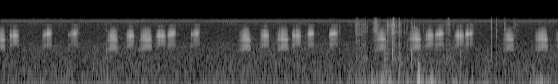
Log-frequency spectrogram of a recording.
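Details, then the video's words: Common parsley frogs at Gotarta near El Pont de Suert giving brief nasal croaks in steady runs, roughly two per second, with faint clicks and rustles partway through. "Gripauet de punts a El Pont de Suert (Gotarta)"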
